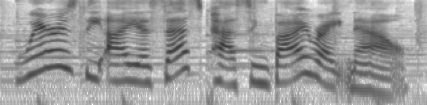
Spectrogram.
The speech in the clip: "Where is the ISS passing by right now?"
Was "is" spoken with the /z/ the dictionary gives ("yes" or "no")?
yes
